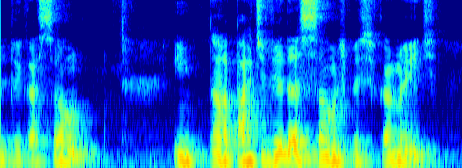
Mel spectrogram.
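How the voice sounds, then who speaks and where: Somewhat breathy male speech, dark and mellow in tone. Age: 20s. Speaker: engineer. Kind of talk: podcast interview.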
